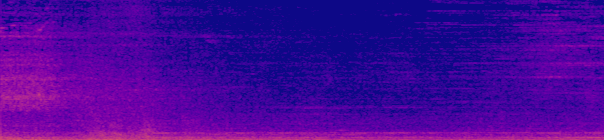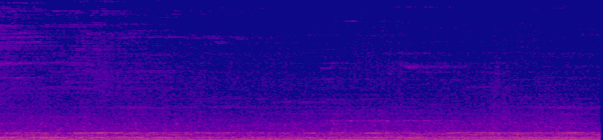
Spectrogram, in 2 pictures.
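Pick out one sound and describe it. A triumphant victory tune plays softly.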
